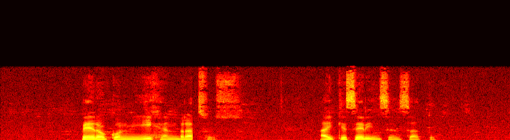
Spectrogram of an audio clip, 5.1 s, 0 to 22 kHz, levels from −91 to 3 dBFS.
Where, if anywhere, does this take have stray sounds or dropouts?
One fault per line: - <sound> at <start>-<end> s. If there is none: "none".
- dropout at 1.9-2.0 s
